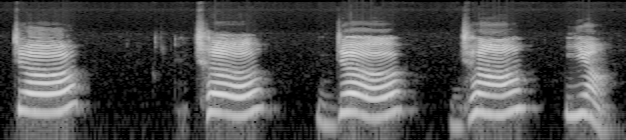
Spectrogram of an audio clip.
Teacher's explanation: जब आप उच्चारण कर रहे होंगे तो आप देख रहे होंगे कि आपकी जो जीभ है वो आपकी तालु को क्या कर रही है, स्पर्श कर रही है। तो यह क्या होगा, तालव्य व्यंजन होगा।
